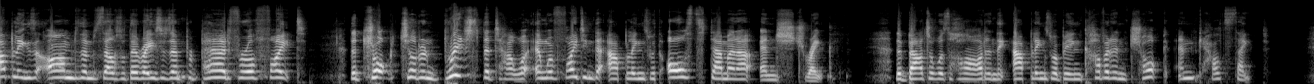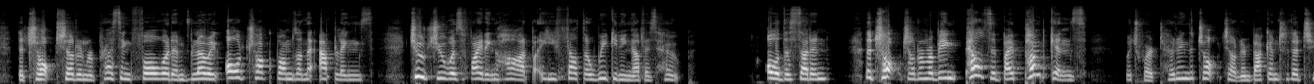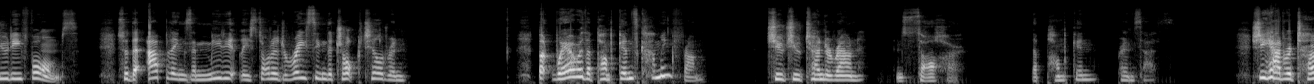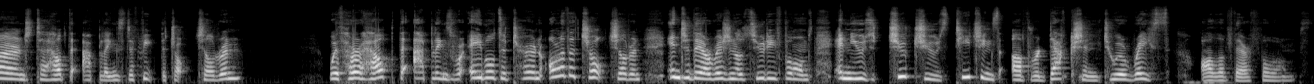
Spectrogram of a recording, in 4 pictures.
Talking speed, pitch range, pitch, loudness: 185 wpm, 235-290 Hz, 260 Hz, -15 LUFS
